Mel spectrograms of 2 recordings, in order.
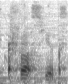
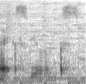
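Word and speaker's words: X-Yux: Yeah, there's an enemy called a Crossyux, and Goombella, when you scan it, she actually puts emphasis that it's a Crossyux and not an Xyux.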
